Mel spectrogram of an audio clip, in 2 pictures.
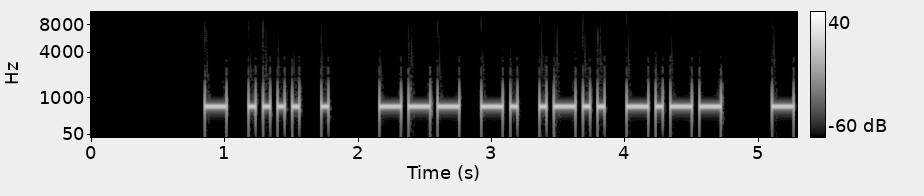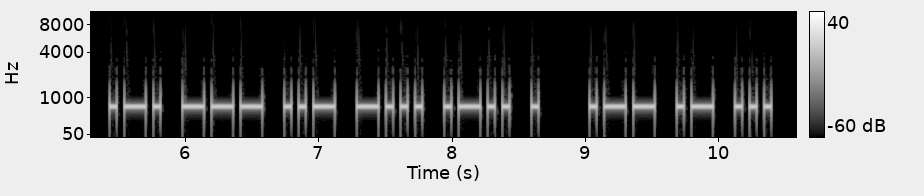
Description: Morse code, heard as a keyed tone, about 22 wpm, 700 Hz. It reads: THE ONLY TROUBLE WAS
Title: Sentences from Top 1200 Words 22wpm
